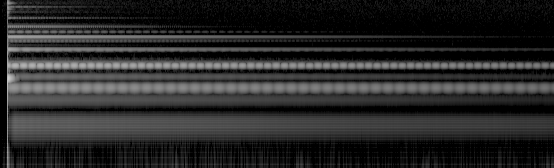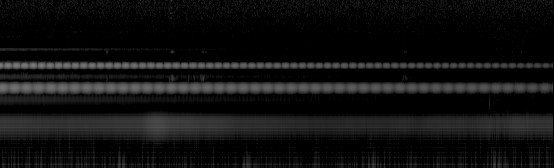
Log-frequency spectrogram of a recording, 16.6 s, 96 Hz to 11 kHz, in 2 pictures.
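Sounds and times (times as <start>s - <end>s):
Tibetan singing bowl struck: 0.1s - 5.6s.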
